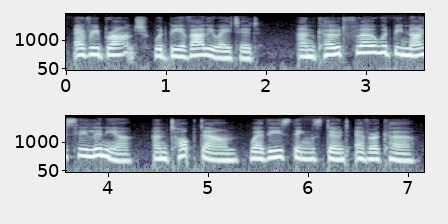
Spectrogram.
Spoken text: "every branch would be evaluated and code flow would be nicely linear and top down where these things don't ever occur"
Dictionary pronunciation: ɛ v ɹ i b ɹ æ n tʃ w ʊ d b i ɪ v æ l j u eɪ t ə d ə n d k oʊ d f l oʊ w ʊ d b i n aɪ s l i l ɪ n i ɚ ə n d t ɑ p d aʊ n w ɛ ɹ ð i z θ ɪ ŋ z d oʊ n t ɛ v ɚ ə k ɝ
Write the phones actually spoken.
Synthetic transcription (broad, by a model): ɛ v ɹ i b ɹ æ n tʃ w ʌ d b i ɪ v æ l j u eɪ t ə d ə n k oʊ d f l oʊ w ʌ d b i n aɪ s l i l ɪ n i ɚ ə n t ɑ p d aʊ n w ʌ ɹ ð i z θ ɪ ŋ z d oʊ n t ɛ v ɚ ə k ɝ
